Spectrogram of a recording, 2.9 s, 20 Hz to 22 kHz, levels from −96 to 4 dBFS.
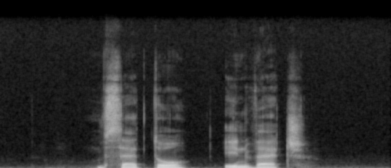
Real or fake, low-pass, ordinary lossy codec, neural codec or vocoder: real; 19.8 kHz; none; none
